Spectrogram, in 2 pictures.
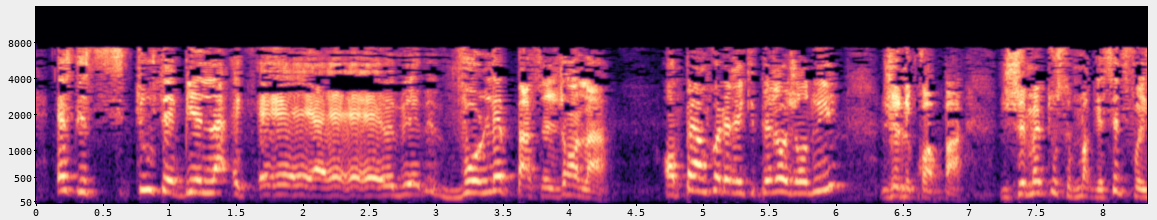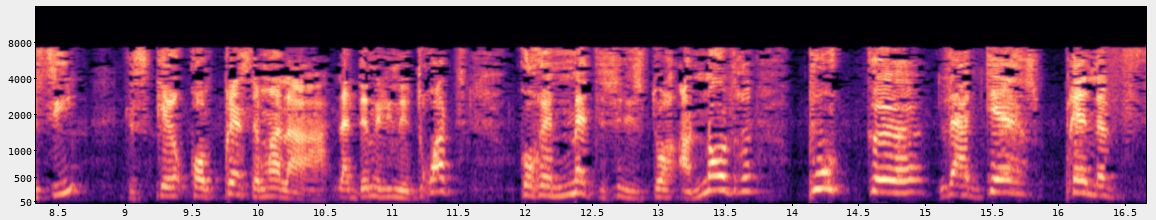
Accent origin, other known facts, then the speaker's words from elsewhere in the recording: Goma, North Kivu, DR Congo; chez moi à Goma, à Bukavu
